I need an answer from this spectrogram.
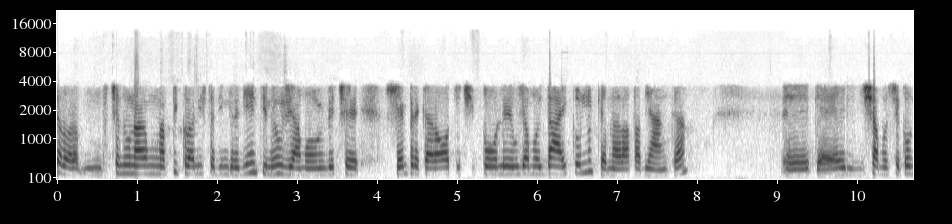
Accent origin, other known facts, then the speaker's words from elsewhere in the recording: Zhejiang, China; now in Italy; io provengo dalla regione dello Zhejiang.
